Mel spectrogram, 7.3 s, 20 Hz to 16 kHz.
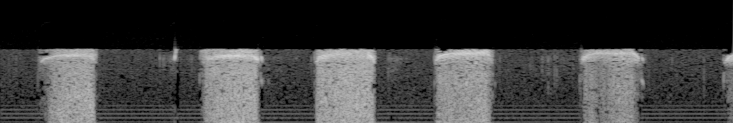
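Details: Young barn owls at night in a nest at Audubon Starr Ranch, California, squabbling over a 3 a.m. prey item: loud, long rasping hisses, five broad noisy bursts repeating roughly every second and a half.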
